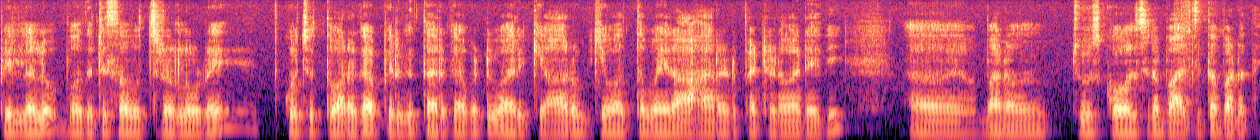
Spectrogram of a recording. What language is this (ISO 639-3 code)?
tel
